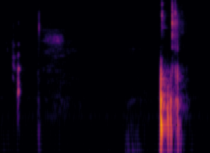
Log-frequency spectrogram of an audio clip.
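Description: A die is rolled during a tabletop role-playing game: a few faint, sharp clicks, then a short, louder clatter of several quick knocks that soon dies away.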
